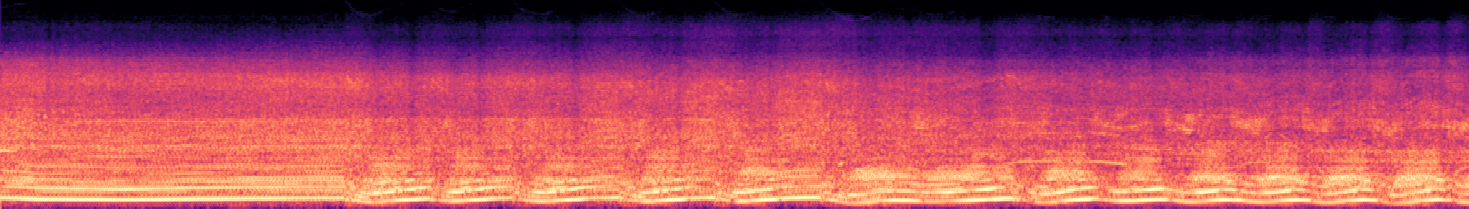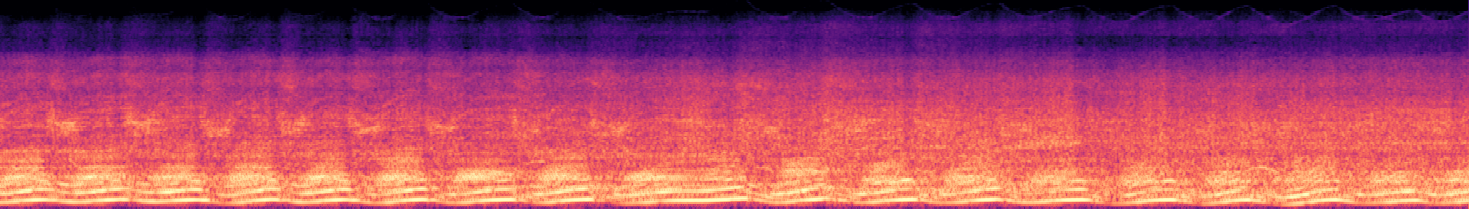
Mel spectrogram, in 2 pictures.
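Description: Car engine held at steady revs, then from about three seconds in revved up and let drop over and over, roughly once a second.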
